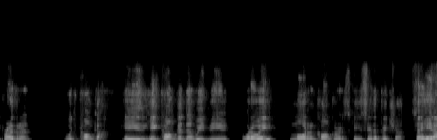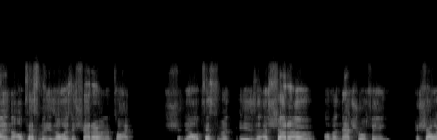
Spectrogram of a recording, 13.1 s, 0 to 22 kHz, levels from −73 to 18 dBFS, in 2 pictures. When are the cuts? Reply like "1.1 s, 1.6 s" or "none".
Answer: 1.7 s, 3.6 s, 6.1 s, 10.1 s, 11.3 s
